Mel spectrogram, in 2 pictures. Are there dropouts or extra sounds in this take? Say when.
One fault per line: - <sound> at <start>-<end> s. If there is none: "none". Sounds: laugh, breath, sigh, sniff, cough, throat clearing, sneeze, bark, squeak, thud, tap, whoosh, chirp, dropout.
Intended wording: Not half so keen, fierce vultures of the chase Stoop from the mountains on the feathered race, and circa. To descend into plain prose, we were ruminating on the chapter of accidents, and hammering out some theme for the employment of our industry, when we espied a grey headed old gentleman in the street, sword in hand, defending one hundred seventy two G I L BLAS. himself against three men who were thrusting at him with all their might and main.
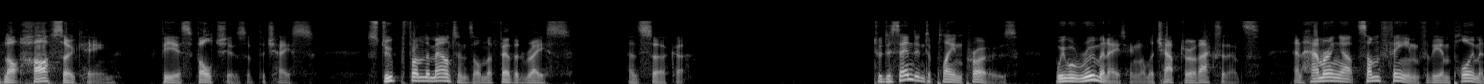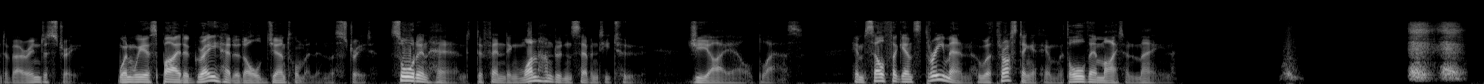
- whoosh at 27.6-27.9 s
- sniff at 28.9-29.5 s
